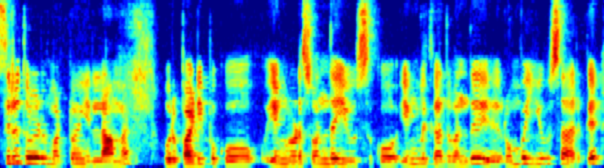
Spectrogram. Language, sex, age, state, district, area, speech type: Tamil, female, 45-60, Tamil Nadu, Cuddalore, rural, spontaneous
